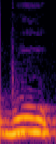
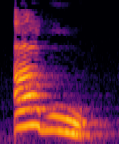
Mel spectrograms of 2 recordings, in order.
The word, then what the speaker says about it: أبو: إذا هنا عندنا أبو، إذا أبو، إذا ما يمكنناش ننطقها بدون همزة، ما يمكنناش نقول بو، لا، أبو.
